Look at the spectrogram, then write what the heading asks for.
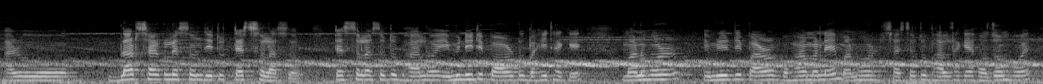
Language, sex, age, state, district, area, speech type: Assamese, female, 60+, Assam, Tinsukia, rural, spontaneous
